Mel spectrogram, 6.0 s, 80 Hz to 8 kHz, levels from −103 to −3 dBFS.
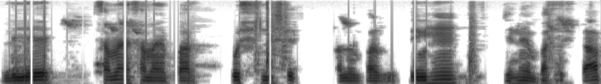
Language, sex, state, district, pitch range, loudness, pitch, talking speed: Hindi, male, Uttar Pradesh, Hamirpur, 100-120 Hz, -20 LUFS, 105 Hz, 70 wpm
